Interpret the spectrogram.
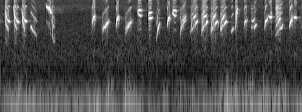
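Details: European goldfinch recently out of moult, a year-old bird, giving quick bright chirps and twittering notes in a continuous lively stream over faint low rumble.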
